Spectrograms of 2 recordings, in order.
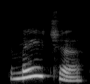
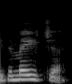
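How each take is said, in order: First: Pitched up in surprise; a puzzled echo, voice lifted; surprised question. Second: Said in the usual way. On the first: Acted. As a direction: ask it as if caught off guard. Timmy surprised at the news.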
